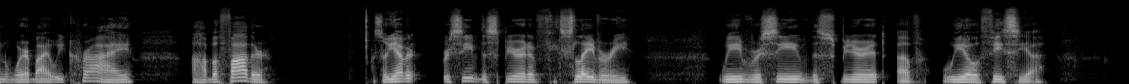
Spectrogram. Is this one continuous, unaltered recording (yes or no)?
yes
